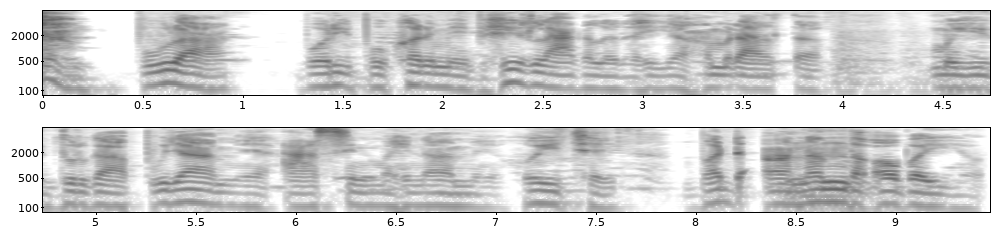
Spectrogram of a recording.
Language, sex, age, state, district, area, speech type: Maithili, female, 30-45, Bihar, Muzaffarpur, urban, spontaneous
